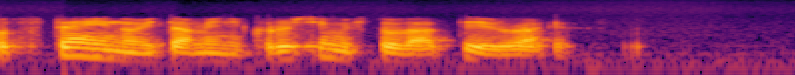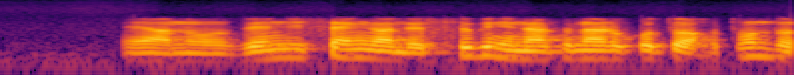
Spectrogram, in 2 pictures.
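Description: The delivery comes fairly quickly in an unremarkable speaking voice. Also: man. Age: 50s. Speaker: newspaper medical journalist. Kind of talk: interview about personal cancer experience. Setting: phone call.

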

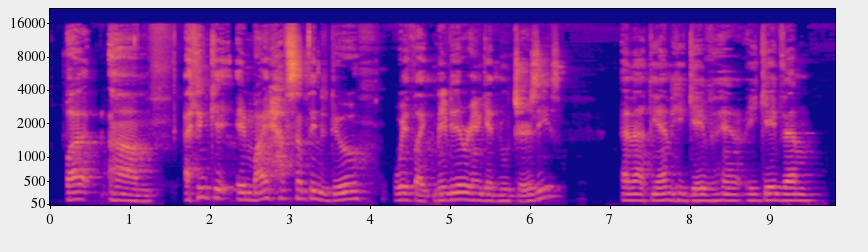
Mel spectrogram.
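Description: A man's medium-pitched voice, fairly slow and fairly even in intonation, with audible room echo. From Southern California (El Monte). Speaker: podcast co-host. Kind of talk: casual chat.

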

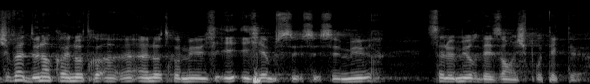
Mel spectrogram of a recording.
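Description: A man with a fairly high voice talks at a moderate pace, his pitch rising and falling in an ordinary way. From Central African Republic. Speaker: pastor. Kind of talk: sermon. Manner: animated.

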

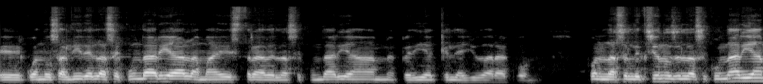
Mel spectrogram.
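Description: A man's monotone, flat intonation in a Mexico City accent. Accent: Mexican Spanish (Mexico City). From Mexico City (Xochimilco). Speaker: national volleyball coach. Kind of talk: interview. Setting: video call.

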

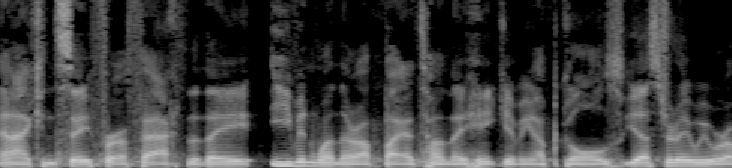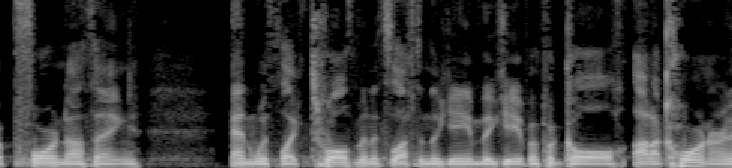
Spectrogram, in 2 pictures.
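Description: The man's voice is unremarkable, with a medium pitch. He talks at a fairly quick pace and keeps his intonation fairly even. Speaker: podcast co-host. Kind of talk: casual banter about sports.

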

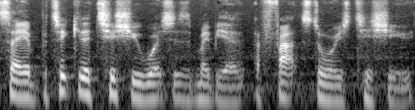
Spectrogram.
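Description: Using an unremarkable speaking voice, a man gets through his words at a fairly quick pace. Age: 30s. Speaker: genetics professor and aging researcher. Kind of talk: interview.

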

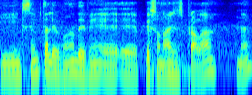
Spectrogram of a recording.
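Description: This man's voice sits at a medium pitch. It is somewhat breathy. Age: 30s. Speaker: cosplay agency founder. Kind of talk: casual interview.

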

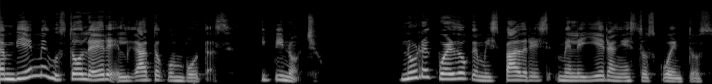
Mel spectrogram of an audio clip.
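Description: A woman speaks at a fairly slow pace and medium pitch, with very wide pitch swings. The recording is very clean, with a silent background and a dry, close sound with no echo. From Cuban family, raised in Venezuela. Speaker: storyteller podcast host. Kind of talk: scripted narration.

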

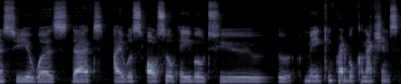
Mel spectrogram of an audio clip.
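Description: Speaking very slowly, a man with a fairly low pitch talks in a Portuguese accent. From Brazil. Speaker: actor and guest host. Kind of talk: interview. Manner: animated.

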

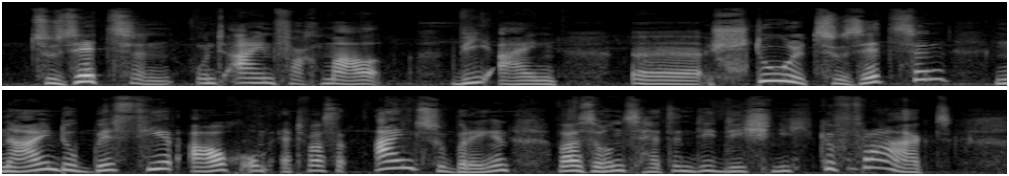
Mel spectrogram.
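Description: A woman with a non-native accent at a fairly slow pace, her pitch swinging very widely. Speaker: podcast host. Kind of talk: casual monologue. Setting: outdoors in a forest. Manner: chatty, talkative.

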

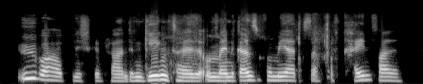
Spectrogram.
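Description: Woman at a medium pitch, fairly quick, with fairly even intonation and a dry, close sound with no echo. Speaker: dog sport competitor and breeder. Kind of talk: casual interview.

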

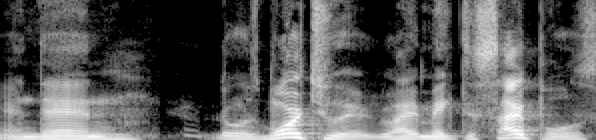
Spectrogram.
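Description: On a very clean recording with a silent background, a man with an American accent talks at a fairly quick pace. He has a plain, everyday voice, a medium pitch and fairly even intonation. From California. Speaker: pastor. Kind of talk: casual chat.

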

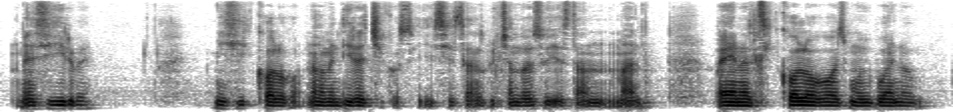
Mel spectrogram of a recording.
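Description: Fairly low in pitch, a man talks at a moderate pace. His intonation is monotone and flat. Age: 20s. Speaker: podcast host and psychology student. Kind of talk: casual monologue. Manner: calm.

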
